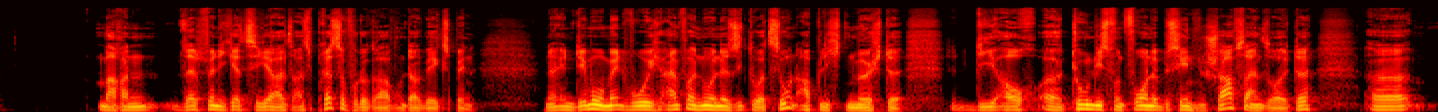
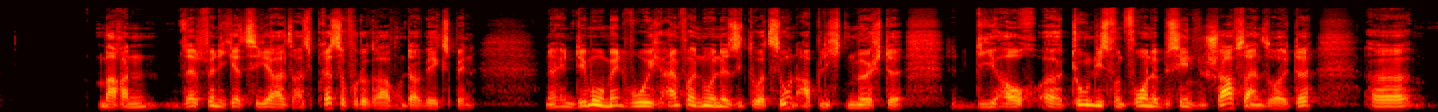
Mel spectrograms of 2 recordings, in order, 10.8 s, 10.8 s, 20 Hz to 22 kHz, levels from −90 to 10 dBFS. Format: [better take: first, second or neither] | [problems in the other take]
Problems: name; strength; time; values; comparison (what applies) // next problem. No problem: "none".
first | thin; somewhat; fading below 300 Hz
